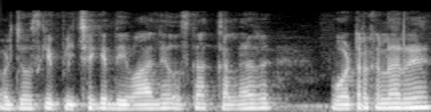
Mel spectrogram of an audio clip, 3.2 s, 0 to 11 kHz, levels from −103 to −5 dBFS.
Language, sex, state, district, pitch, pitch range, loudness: Hindi, male, Uttar Pradesh, Budaun, 130 Hz, 120-135 Hz, -15 LUFS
